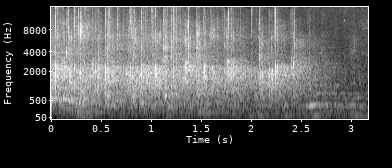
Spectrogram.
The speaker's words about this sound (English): But let's give our kids and our volunteers a hand as they make their way up here to the front.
